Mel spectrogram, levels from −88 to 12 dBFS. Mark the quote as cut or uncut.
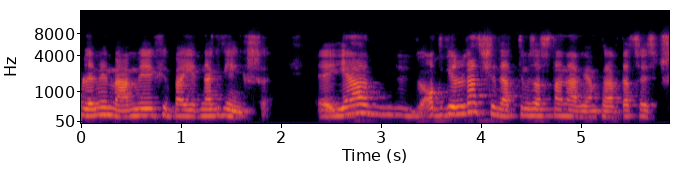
uncut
